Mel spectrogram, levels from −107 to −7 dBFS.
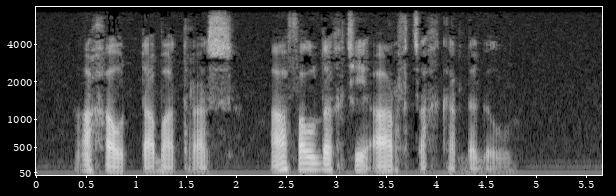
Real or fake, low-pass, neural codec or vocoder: real; 7.2 kHz; none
